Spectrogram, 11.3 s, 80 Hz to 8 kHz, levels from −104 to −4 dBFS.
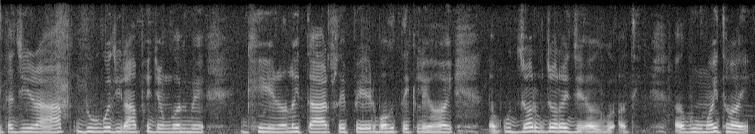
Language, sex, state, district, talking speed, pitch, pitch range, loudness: Hindi, female, Bihar, Vaishali, 95 wpm, 215 Hz, 205-230 Hz, -23 LUFS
